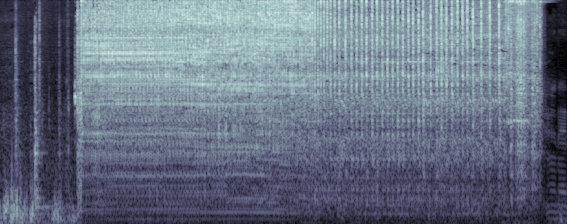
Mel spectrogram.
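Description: Cordless impact wrench on its highest fourth setting hammering at rusted fasteners on a vehicle, a loud continuous rattling whir lasting several seconds after a brief start, ending abruptly.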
